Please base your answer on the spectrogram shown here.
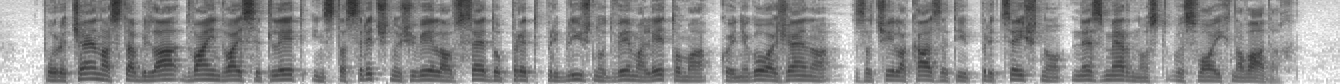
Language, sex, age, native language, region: Slovenian, male, 30-49, Slovenian, Carinthia region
